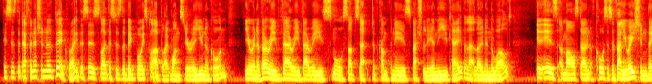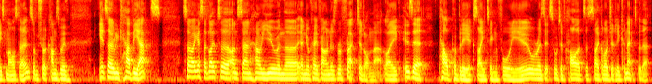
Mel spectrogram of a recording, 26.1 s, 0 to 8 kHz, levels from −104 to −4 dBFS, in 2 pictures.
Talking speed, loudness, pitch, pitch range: 220 wpm, -21 LUFS, 120 Hz, 110-135 Hz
